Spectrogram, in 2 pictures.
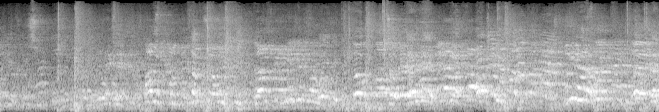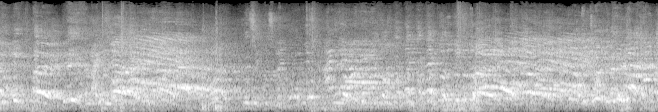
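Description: Gloved punches and kicks thud against bodies.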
